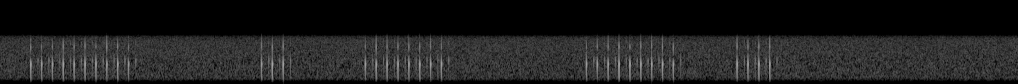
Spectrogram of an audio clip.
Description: Pulse dialling, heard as clicks on a phone line, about 9 pulses a second, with phone line noise. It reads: 0 3 8 9 4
